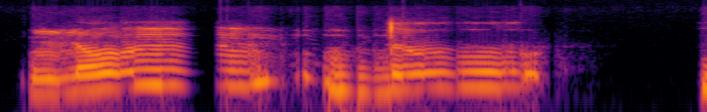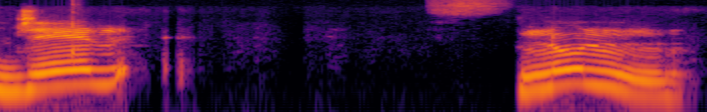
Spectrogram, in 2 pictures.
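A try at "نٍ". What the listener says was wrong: নুন দুজের নিন হয়, নুন হয়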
